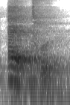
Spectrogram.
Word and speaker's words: être: Então, o verbo être, com acento circunflexo, vai fazer som aberto, être, être. E a letra E do final não é pronunciada, como a gente já viu. Então, é como se morresse na letra R, como se fosse um R mudo, né?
